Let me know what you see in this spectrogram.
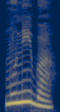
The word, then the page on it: ಮುನೀಬ: munība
